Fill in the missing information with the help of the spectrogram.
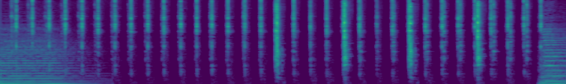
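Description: A deep boom with music for the first second and a half, then a mechanical watch ticking alone, rapid and even at about five ticks a second. Music with strings comes back just before the end.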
